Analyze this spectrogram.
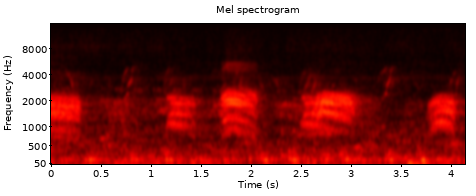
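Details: A large crowd of crows squabbling over chapati, roughly fifty birds; hoarse caws come in quick succession, about one a second, from several individuals amid steady low noise.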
